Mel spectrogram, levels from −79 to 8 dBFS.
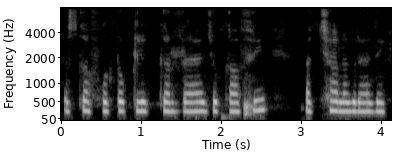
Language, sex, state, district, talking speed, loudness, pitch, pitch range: Hindi, female, Bihar, Gaya, 205 wpm, -21 LUFS, 245 Hz, 240-255 Hz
